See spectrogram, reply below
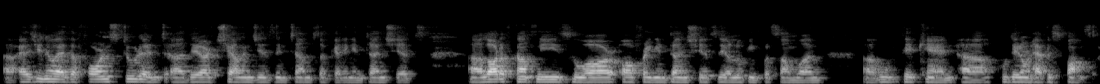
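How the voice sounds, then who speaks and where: A man's voice: on the low side, flat delivery, fairly quick, darkish tone. A man in his fifties from Pakistan, a guest speaking on a video call, hesitant with many fillers. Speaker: guest, IT executive. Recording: dull roomy video call audio.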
